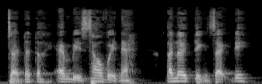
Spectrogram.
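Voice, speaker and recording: A man voicing a gruff older uncle in a spoken story, blunt and reproachful with his nephew. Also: mid-range voice, expressive, racing. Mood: alarmed.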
